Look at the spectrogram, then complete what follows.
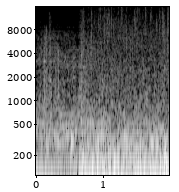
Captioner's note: none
